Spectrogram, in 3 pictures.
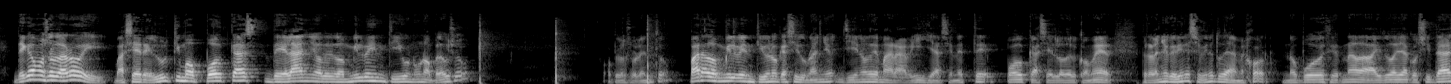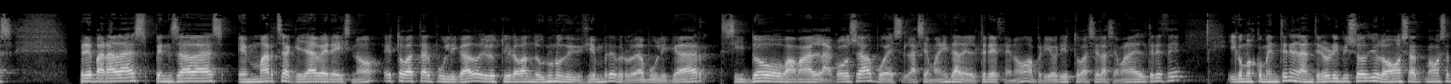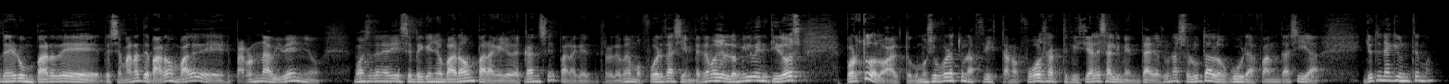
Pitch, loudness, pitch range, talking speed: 125 Hz, -20 LUFS, 110-150 Hz, 230 wpm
